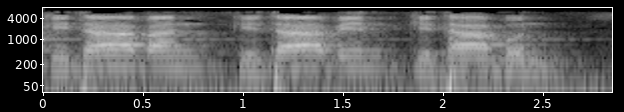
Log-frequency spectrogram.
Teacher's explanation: Seolah-olah dalam pengucapan kita ada nun yang mengikuti akhir isim. · Term: tanwin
